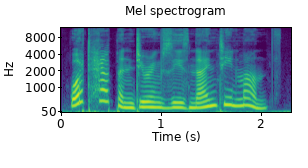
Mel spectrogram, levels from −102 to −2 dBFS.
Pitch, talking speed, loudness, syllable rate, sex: 235 Hz, 155 wpm, -17 LUFS, 5.8 syllables/s, female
